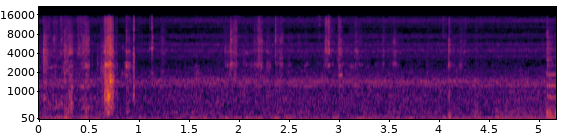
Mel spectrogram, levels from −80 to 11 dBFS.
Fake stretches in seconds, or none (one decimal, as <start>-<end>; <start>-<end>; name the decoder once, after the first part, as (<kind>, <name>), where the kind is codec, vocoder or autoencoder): 0.0-0.5 (vocoder, BigVGAN v2); 1.1-4.2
